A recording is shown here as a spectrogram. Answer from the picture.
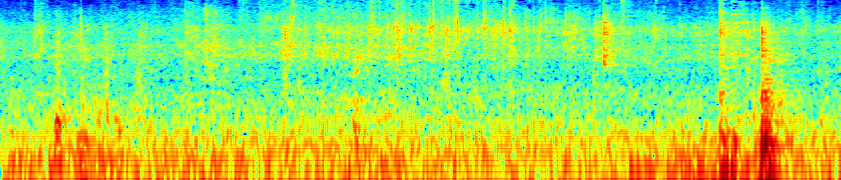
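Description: Crackly rubbing and handling noise from a handheld camera carried while walking on a paved street, with a couple of sharp knocks near the end.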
